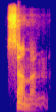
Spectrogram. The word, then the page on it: summon: British English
